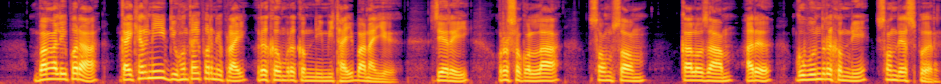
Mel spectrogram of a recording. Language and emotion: Bodo, neutral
